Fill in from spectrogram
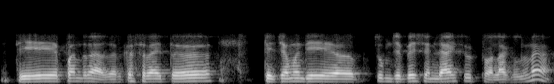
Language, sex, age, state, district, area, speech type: Marathi, male, 18-30, Maharashtra, Buldhana, urban, conversation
